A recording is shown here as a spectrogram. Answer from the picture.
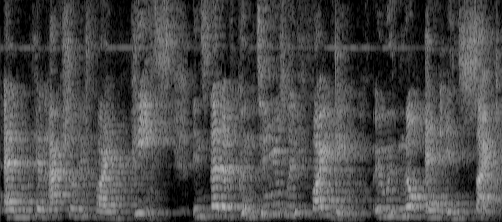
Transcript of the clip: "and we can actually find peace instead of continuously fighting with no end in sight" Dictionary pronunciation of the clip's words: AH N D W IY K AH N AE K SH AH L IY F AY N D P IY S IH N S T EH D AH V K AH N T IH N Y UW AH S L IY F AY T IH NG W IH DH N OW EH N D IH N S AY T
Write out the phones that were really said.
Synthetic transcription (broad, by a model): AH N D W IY K AH N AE K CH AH L IY F AY N D P IY S IH N S T EH D AH V K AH N T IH N Y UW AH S L IY F AY T IH NG W IH DH N OW EH N D IH N S AY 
